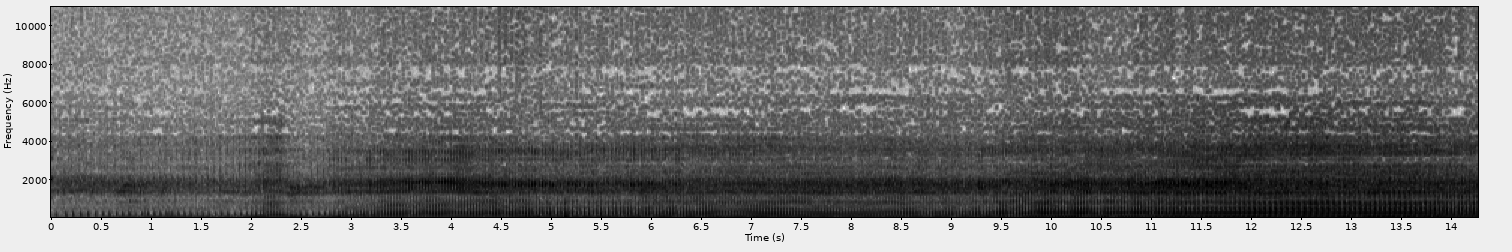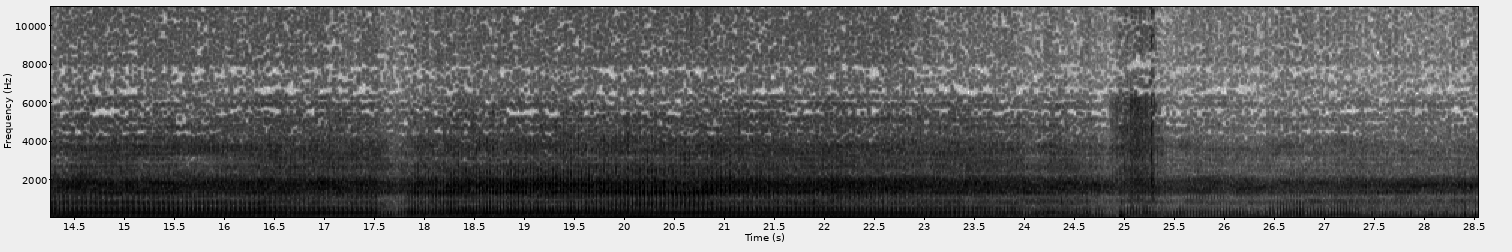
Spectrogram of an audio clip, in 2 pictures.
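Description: Dirt-bike engine of a Timbersled snow bike running under a rider, steady at first, then louder from about ten seconds in with its pitch rising and falling as the throttle is worked through the snow. There is a brief drop in the engine note partway through and a single sharp knock near the end.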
